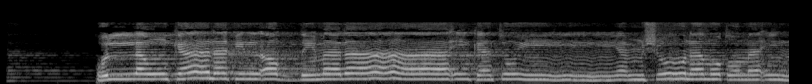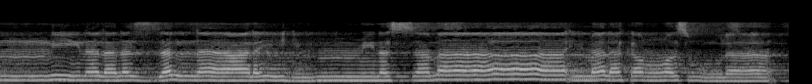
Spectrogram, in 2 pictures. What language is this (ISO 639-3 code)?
ara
